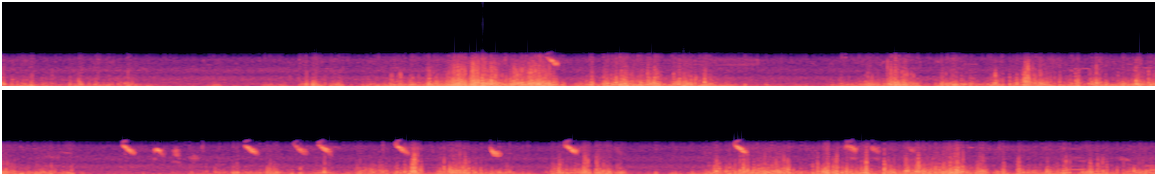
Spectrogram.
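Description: Wind buffeting the microphone in gusts. From about halfway on, a dozen or so short, high, downward chirps from purple martins flying around their colony.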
